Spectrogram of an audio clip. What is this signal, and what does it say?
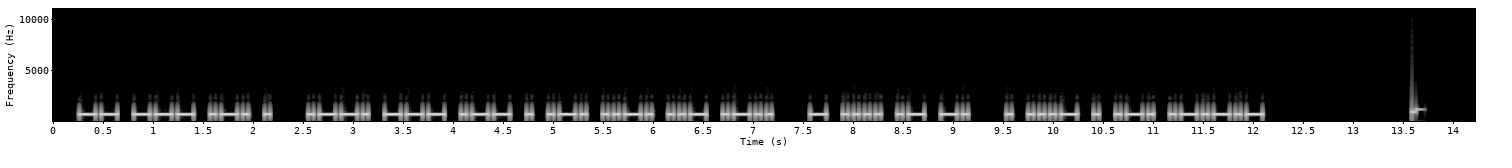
Morse code, heard as a keyed tone, about 22 wpm, 700 Hz. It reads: MORE POWERFUL THAN EVER.
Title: Sentences from Top 1300 Words 22wpm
